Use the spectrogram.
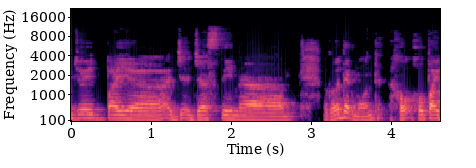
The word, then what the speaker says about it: Rodermond: uh today I'm joined by uh just in rodermond hope I pronounced your last name correctly exactly and I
